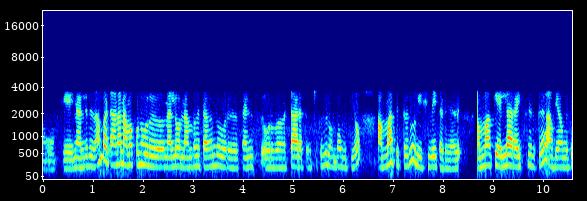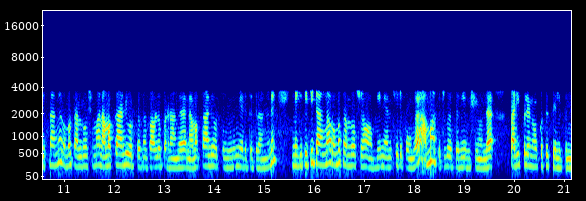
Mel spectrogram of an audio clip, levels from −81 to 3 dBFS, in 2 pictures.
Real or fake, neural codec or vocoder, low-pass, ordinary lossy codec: real; none; 3.6 kHz; none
